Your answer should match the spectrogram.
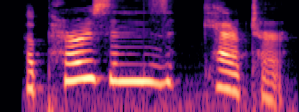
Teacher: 我们注意 person 加上了 s 这个尾部的 s,要读成浊辅音的 z.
